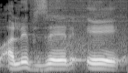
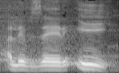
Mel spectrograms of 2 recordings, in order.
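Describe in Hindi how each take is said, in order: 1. स्वर मध्य 'e' ध्वनि की तरह बोला जाता है। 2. स्वर उच्च 'i' ध्वनि की तरह बोला जाता है। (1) "उर्दू में अलिफ ज़ेर ए है" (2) "अरबी में अलिफ ज़ेर ई है"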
